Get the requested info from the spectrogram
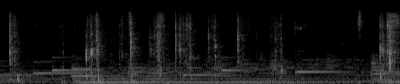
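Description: A tarot deck being shuffled overhand in the hands, a quick run of soft card slaps about three or four a second, over soft background music with sustained notes.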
